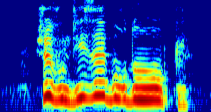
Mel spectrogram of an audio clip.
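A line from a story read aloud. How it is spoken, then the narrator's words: Exclaiming with a smile. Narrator (French): s'écria Mouret en souriant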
